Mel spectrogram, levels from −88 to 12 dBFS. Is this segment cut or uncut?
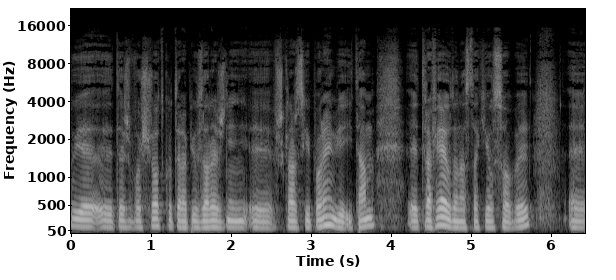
uncut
